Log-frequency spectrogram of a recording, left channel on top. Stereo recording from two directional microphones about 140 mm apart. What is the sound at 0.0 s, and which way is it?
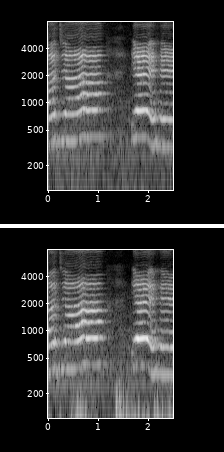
Female singing, 15° right (ahead or behind).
